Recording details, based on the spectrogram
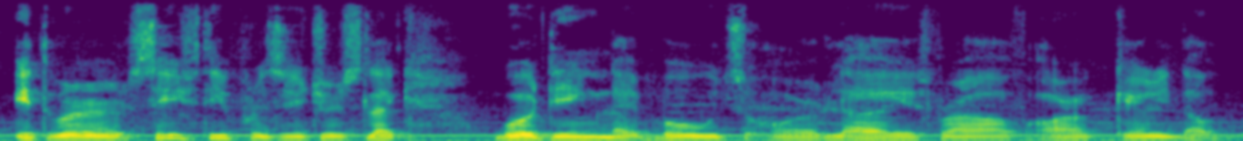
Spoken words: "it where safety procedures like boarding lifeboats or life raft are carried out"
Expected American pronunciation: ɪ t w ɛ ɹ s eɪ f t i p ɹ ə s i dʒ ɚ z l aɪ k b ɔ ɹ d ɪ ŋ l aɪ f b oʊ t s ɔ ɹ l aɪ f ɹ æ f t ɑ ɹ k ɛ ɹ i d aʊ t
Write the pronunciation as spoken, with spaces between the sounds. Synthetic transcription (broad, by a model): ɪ t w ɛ ɹ s eɪ f t i p ɹ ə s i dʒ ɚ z l aɪ k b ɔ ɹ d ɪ ŋ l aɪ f b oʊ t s ɔ ɹ l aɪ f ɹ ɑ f ɑ ɹ k ɛ ɹ i d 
